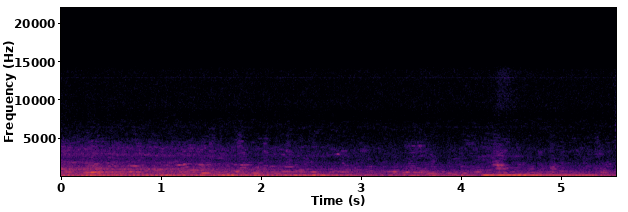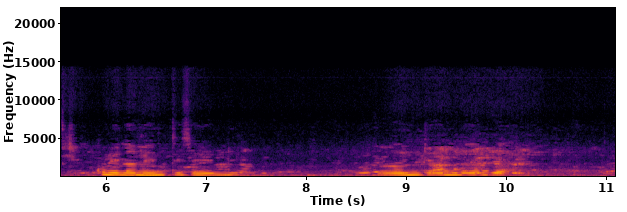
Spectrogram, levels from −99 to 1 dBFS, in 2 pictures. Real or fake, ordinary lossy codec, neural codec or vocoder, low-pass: real; AAC, 64 kbps; none; 14.4 kHz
